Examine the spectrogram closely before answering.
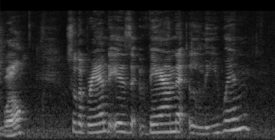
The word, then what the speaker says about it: Van Leeuwen: It was funny on their website. They give you two different ways to pronounce it, either the American way or like the German way. And I'm going with more the American way here.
